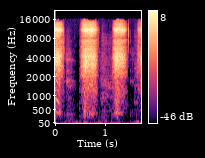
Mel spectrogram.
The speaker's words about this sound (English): I've just realised what I've done as well with that. I've just started sniffing a microphone and someone's going to have to listen to that.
